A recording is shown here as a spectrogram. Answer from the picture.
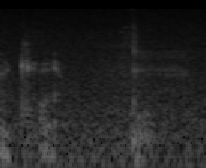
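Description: A man's voice, faint and murmured, in a couple of short sounds under his breath over quiet room tone.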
